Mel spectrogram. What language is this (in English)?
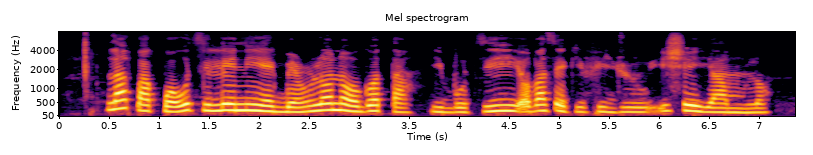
Yoruba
